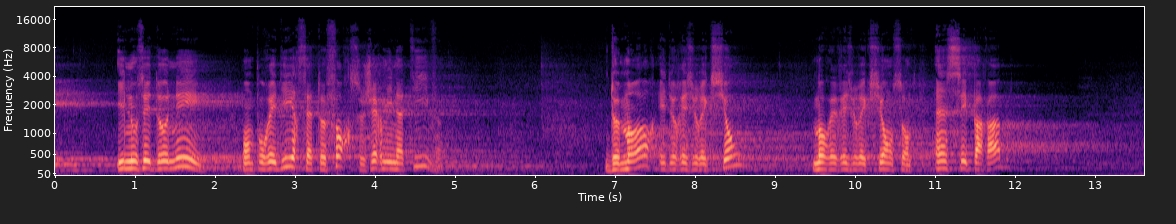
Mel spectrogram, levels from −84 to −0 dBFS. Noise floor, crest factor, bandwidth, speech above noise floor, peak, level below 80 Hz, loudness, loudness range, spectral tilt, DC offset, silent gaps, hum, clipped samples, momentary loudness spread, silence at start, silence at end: -50 dBFS; 22 dB; 14.5 kHz; 30 dB; 0 dBFS; -66 dBFS; -20 LUFS; 5 LU; -6 dB/octave; under 0.1%; none; none; under 0.1%; 21 LU; 0 s; 0.95 s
